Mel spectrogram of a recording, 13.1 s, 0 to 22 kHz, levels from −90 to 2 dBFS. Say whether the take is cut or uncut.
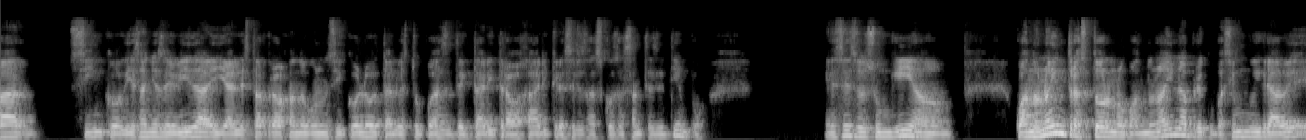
uncut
